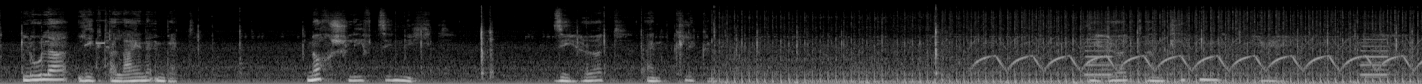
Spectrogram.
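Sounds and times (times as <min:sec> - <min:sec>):
speech: 0:00.2 - 0:02.0, 0:03.1 - 0:04.6, 0:05.6 - 0:07.6, 0:10.9 - 0:13.0, 0:13.6 - 0:14.1
fire engine siren: 0:09.6 - 0:14.2.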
